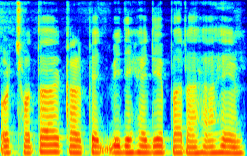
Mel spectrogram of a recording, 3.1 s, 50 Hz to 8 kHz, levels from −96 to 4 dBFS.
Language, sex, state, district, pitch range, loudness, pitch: Hindi, male, Arunachal Pradesh, Papum Pare, 115-125 Hz, -15 LUFS, 120 Hz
